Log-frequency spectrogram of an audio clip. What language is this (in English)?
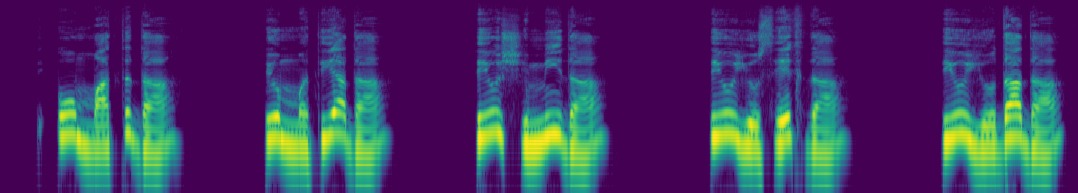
Dogri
